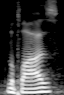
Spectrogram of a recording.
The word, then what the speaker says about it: LaPlace: So it's LaPlace, Louisiana.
